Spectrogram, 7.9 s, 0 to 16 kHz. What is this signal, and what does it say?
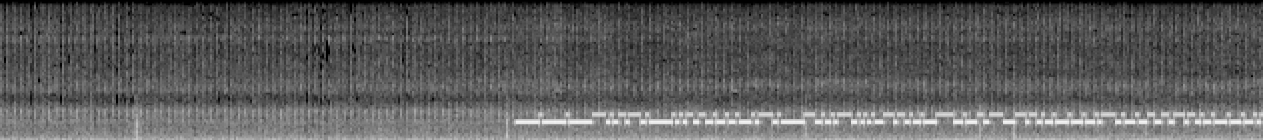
RTTY (45.45 baud, 850 Hz shift), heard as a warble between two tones, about 2550 Hz centre, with static crashes and street noise. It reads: SP3NEY 579 1318 …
